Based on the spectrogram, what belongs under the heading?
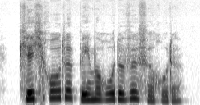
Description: Kirchrode-Bemerode-Wülferode (German pronunciation: [kɪʁçˈʁoːdə beːməˈʁoːdə vʏlfəˈʁoːdə]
